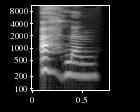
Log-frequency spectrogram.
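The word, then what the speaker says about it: أهلاً: the following words loan ahlan unlike the English L the tongue is ever so slightly flatter and straighter in Arabic don't worry if you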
